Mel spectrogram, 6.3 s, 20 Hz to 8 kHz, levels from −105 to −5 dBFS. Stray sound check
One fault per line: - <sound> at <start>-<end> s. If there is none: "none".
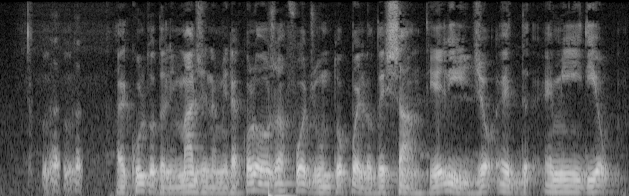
- laugh at 0.4-0.8 s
